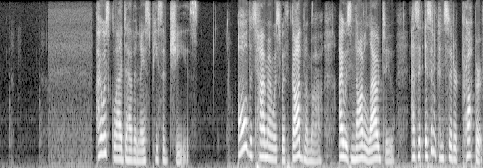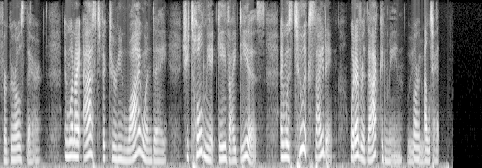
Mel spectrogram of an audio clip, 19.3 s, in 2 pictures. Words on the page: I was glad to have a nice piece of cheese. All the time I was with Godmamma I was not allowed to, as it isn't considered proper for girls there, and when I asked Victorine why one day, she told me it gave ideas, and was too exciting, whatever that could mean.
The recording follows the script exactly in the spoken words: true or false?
false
